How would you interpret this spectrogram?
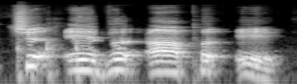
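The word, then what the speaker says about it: ćevapi: Chavape. Yeah. Phonetically, the way you say it is the way you write it.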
